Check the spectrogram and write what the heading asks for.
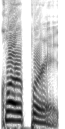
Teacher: Pronunciation wise, the main stress is on the first syllable core.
